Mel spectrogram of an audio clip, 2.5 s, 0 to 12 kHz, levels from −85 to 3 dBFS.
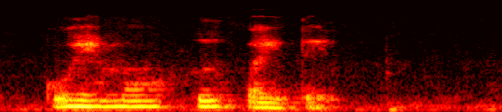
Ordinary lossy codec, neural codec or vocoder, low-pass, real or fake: Opus, 16 kbps; none; 7.2 kHz; real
